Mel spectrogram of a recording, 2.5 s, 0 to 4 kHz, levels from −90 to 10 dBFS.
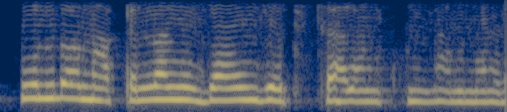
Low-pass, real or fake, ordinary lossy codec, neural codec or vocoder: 3.6 kHz; fake; Opus, 24 kbps; codec, 16 kHz, 16 kbps, FunCodec, trained on LibriTTS, 50 frames a second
